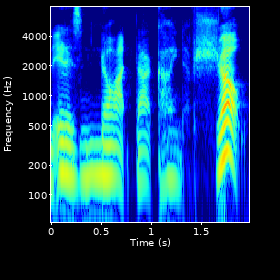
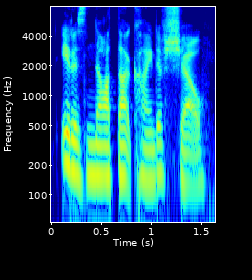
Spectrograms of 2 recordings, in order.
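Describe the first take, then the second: First: It is not that kind of show, slowed and firm; slow, firm repeat to shut it down; firm, slow insistence. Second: Said in the usual way. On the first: Real, not acted. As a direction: lay it down slowly, every word firm.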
